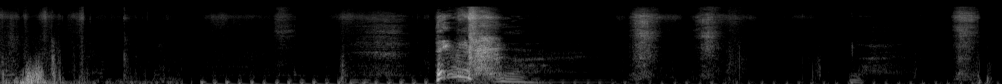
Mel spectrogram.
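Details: Ordinary random sneezes recorded on a smartwatch by someone not ill and outside allergy season: several short sharp bursts of varying loudness, one strongly voiced, with quiet gaps and faint rhythmic clicking.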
